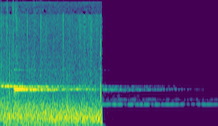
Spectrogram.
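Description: The ending of an experimental electronic instrumental: a dense, noisy texture under held synth tones that step between pitches. About halfway through it cuts off suddenly, leaving a few faint sustained synth notes that fade out.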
